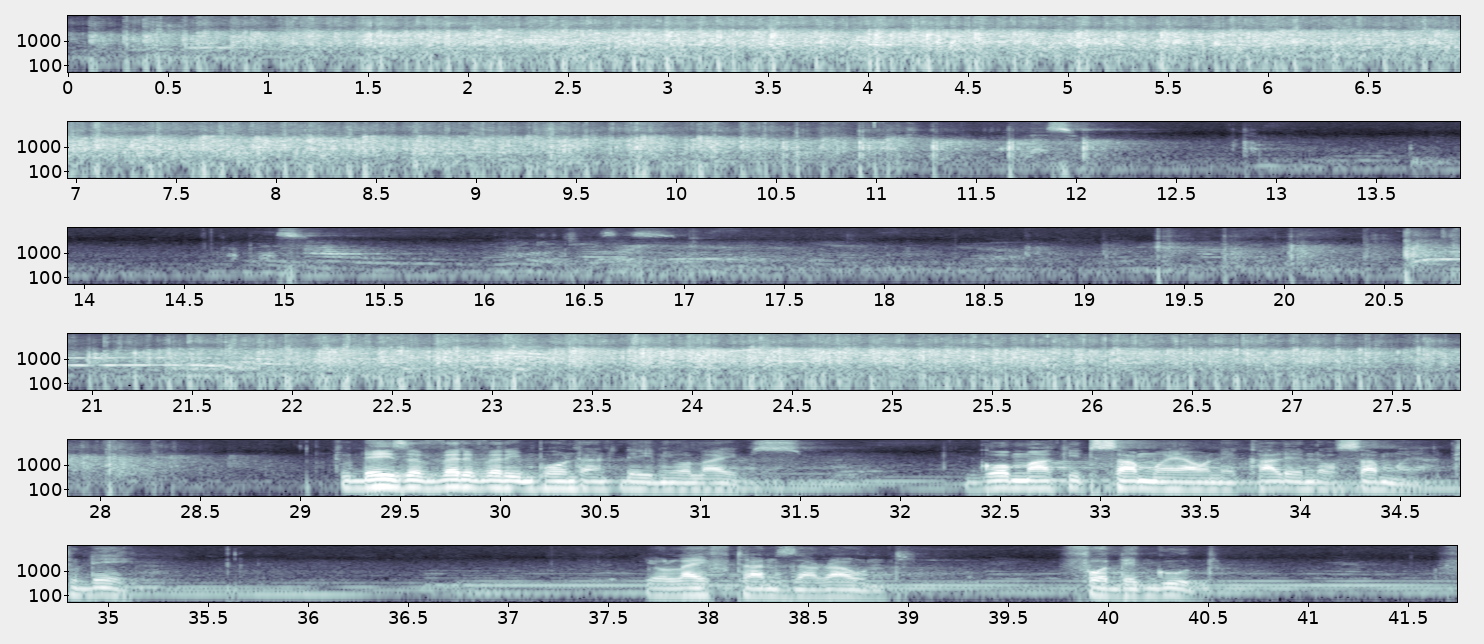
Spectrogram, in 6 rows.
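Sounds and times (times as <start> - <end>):
audience clapping: 0.0 - 12.4, 18.7 - 28.9
speech: 29.2 - 31.6, 32.4 - 35.2, 37.9 - 39.1, 39.8 - 40.6.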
